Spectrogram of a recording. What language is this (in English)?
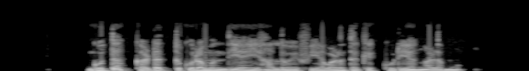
Divehi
